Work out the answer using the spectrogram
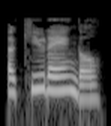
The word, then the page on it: acute angle: British English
